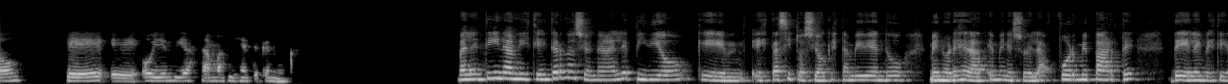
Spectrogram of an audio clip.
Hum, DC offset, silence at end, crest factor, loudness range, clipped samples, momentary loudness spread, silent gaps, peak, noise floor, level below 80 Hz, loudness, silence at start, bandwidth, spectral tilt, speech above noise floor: none; under 0.1%; 0 s; 16 dB; 5 LU; under 0.1%; 9 LU; none; -6 dBFS; -87 dBFS; -70 dBFS; -23 LUFS; 0 s; 12.5 kHz; -5.5 dB/octave; 65 dB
